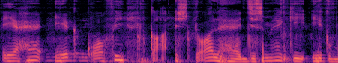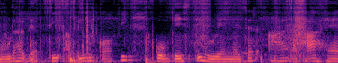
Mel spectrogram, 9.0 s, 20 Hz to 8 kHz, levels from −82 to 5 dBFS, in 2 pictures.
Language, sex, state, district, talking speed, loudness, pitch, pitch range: Hindi, male, Bihar, Vaishali, 135 wpm, -26 LUFS, 135 Hz, 125-145 Hz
